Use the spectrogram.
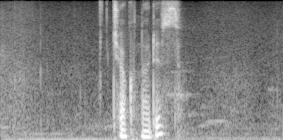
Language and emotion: Russian, neutral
